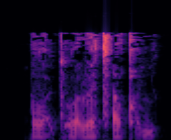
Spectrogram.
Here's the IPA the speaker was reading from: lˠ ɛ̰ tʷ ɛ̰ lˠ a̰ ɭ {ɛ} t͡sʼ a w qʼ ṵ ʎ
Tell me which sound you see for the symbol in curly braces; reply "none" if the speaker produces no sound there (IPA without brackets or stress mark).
ɛ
